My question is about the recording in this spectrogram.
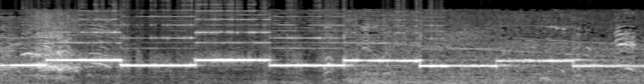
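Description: Two-tone vehicle siren, loud and close, switching steadily between a higher and a lower note, each held about a second, over the voices of a crowd.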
